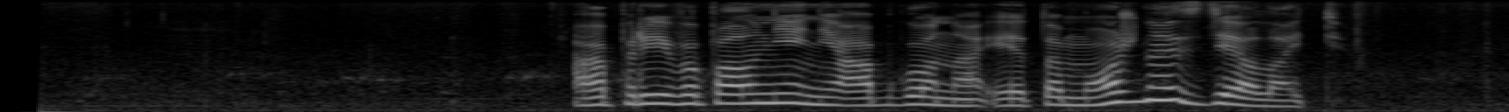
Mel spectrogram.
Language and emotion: Russian, neutral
